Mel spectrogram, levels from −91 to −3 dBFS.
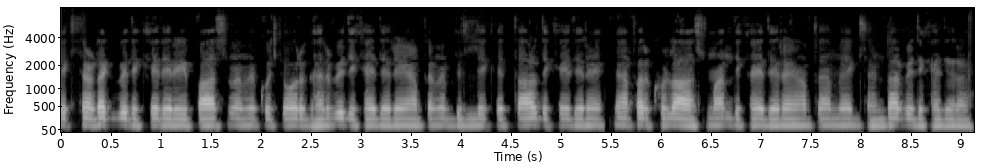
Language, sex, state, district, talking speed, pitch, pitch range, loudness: Hindi, male, Chhattisgarh, Bilaspur, 295 wpm, 110 Hz, 110-115 Hz, -36 LUFS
